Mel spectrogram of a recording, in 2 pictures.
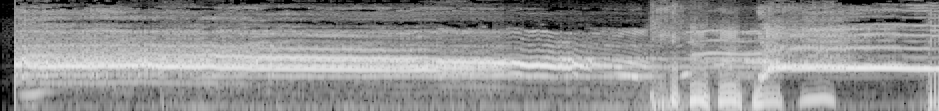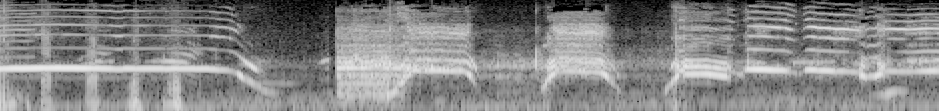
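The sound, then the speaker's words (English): A loud, shrill, sustained scream breaks into choppy stuttering bursts, then sags and dies off in pitch before a few weaker, broken screams return, like a toy whose battery is running down. “It was like the like battery died of like the annoying person screaming.”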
